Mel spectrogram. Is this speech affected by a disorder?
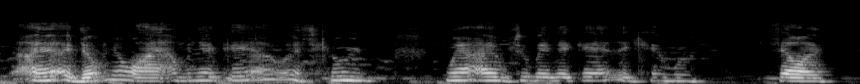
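Yes: cerebral palsy; speech noticeably affected.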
